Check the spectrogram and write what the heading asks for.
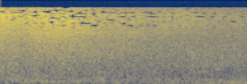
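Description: A steady rushing noise with no pitch to it, spread from deep to high and easing off slightly toward the end.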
